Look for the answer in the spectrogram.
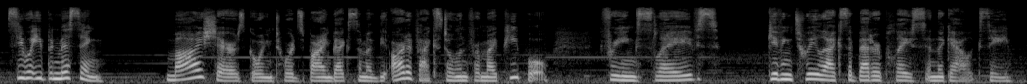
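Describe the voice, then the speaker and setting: A woman's voice: medium pitch, animated, normal speed, darkish tone, soft background music, lightly acted. An actress playing a spirited, principled young alien woman with a wry manner in a game cutscene. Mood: earnest reproach. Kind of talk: video game cutscene acting.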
